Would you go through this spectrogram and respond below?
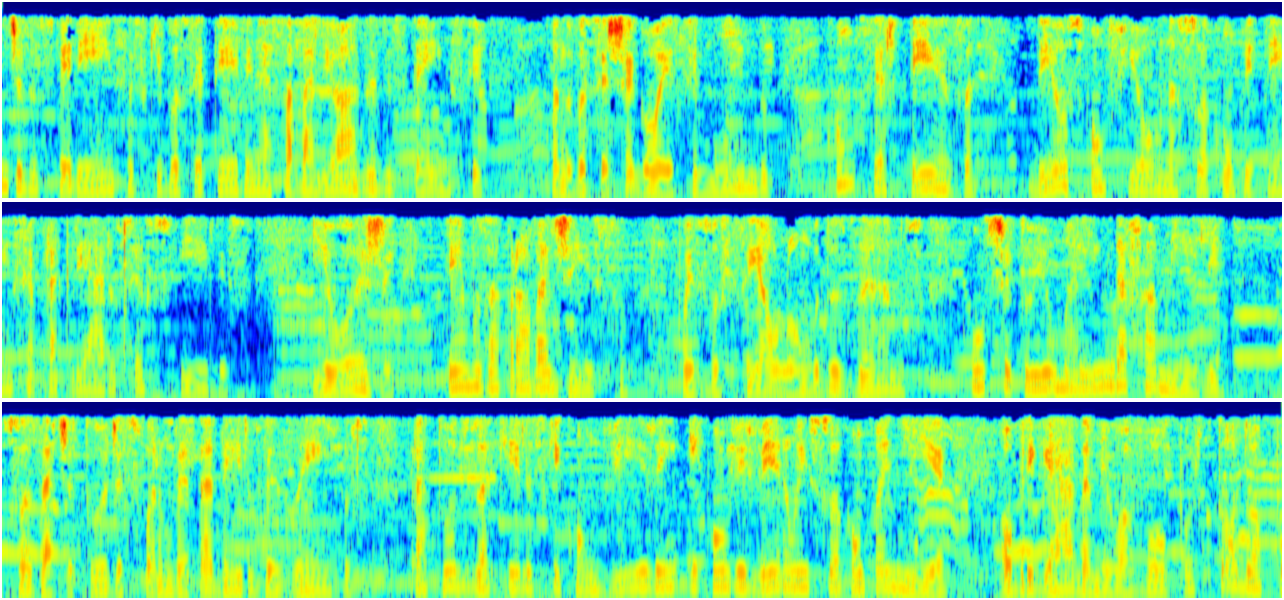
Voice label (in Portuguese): ANIV. AVÔ F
